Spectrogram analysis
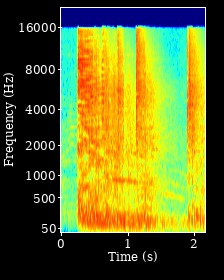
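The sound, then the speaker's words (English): Musket fire during a Civil War reenactment mock battle, three loud blasts in quick succession, each followed by a long rumbling tail. “During the mock battle, we see their version of history play out. Muskets crack, units advance, and men fall down dead in the field.”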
